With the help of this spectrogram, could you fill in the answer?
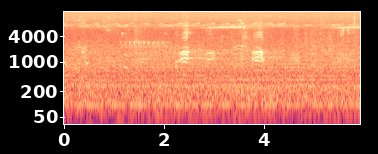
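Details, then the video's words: An Australasian swamphen (Porphyrio melanotus) on the Sunshine Coast, Queensland, in May 2021 gives a few short, nasal, arched notes around two and four seconds in, over a steady low rumble of wind or distant traffic. "Australasian Swamphen"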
